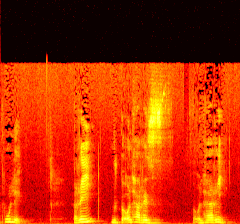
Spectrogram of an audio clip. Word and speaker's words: poulet: Pour le masculin, premièrement, poisson, poisson, répétez avec moi, poisson, poulet, poulet, poulet, الET ما بنقولهاش ات بقولها poulet.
